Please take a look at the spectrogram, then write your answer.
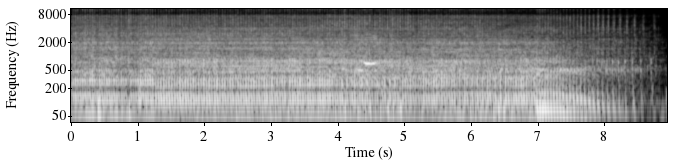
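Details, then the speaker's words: Briggs & Stratton tiller, possibly 5 hp, revived after being flooded and seized, with a stuck valve freed: steady, even popping beat, then winds down at shutoff; runs healthy. "I think it turned out pretty darn good myself. Didn't take much work to get going, and works well. Sounds good."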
